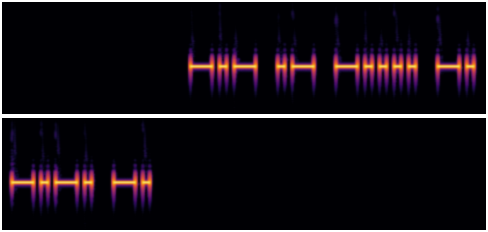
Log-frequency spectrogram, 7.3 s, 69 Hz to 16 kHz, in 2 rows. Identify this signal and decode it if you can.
Morse code, heard as a keyed tone, about 21 wpm, 700 Hz. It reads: KA6NCN
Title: USA Call Signs - 6 Characters - Repeated 2x - 22wpm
